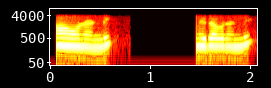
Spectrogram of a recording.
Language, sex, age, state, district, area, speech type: Telugu, female, 18-30, Andhra Pradesh, Annamaya, rural, conversation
